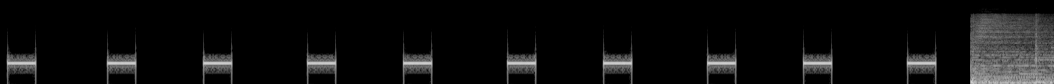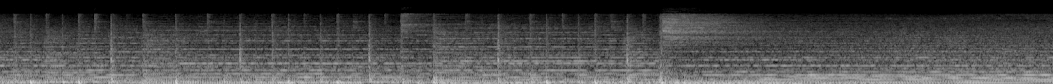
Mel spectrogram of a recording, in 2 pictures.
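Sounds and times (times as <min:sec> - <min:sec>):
music: 0:09.7 - 0:21.0.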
